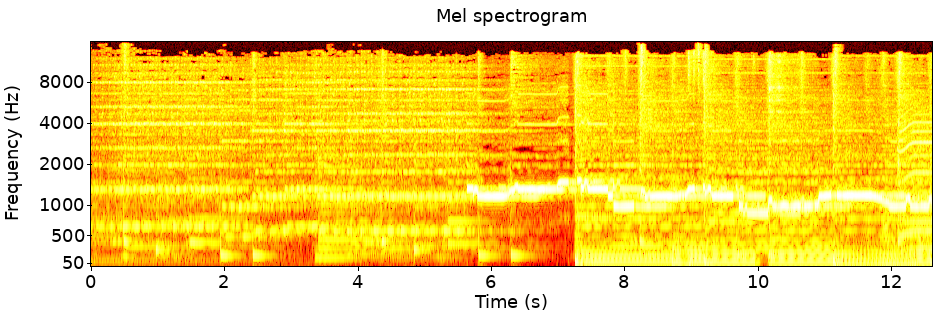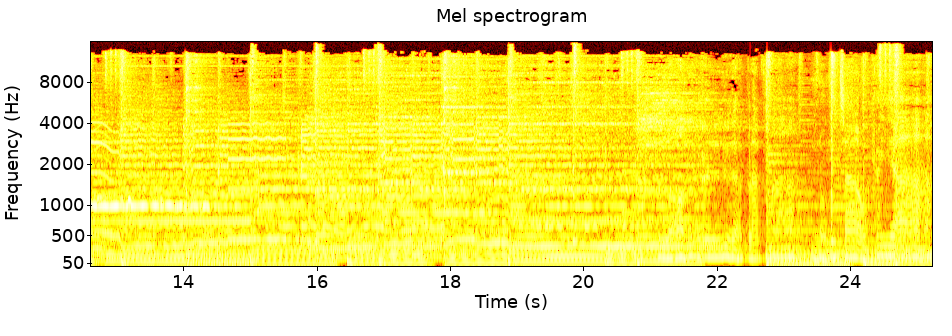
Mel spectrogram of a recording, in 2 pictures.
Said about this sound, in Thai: เดี๋ยวช่วงนี้เบรกฟังเพลงกันสักครู่ครับเดี๋ยวช่วงหน้ามาคุยกัน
